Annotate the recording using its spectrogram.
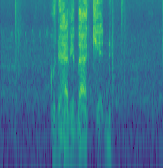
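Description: A young man speaks briefly and tensely.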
